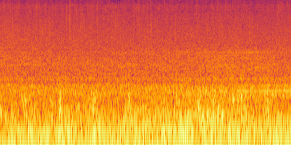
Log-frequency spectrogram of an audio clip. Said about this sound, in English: Oh, listen to the cars passing and the sound of the windscreen wipers it's even making me feel sleepy. Ugh. The sound of the cars and then the rain outside, cars flying past, and now the windscreen wipers.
